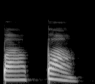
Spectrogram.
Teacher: cuando se juntan ambos labios tanto el superior como el inferior como resultado voy a tener el fono pe b&m alguna prueba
